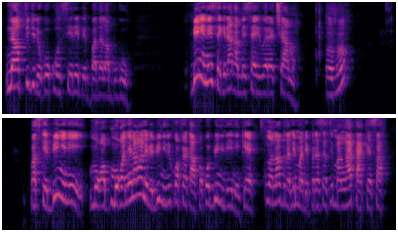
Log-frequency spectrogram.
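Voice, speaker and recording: A woman commenting casually on voice notes for her followers, animated and scolding, often laughing as she talks. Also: medium pitch, brisk. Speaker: social media commentator.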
